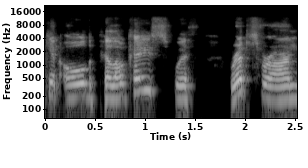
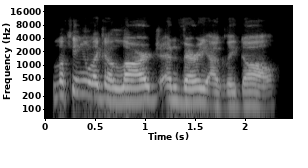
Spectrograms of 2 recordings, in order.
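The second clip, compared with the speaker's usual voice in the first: usual speaking voice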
